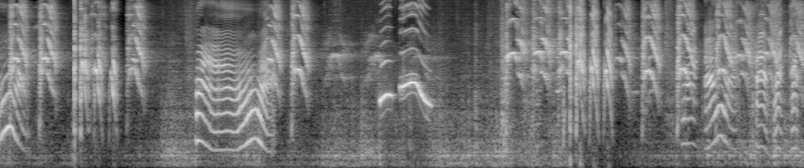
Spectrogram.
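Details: Grey Indian ringneck parakeet talking: a jumble of clicks, harsh squawks and wavering, warbled tonal phrases resembling speech, with sliding whistled notes near the middle and rapid chattering toward the end.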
